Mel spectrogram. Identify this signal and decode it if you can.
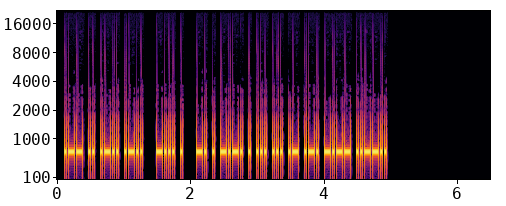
Morse code, heard as a keyed tone, about 40 wpm, 700 Hz. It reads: WILL BE NECESSARY?
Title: Sentences from Top 800 Words 40wpm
